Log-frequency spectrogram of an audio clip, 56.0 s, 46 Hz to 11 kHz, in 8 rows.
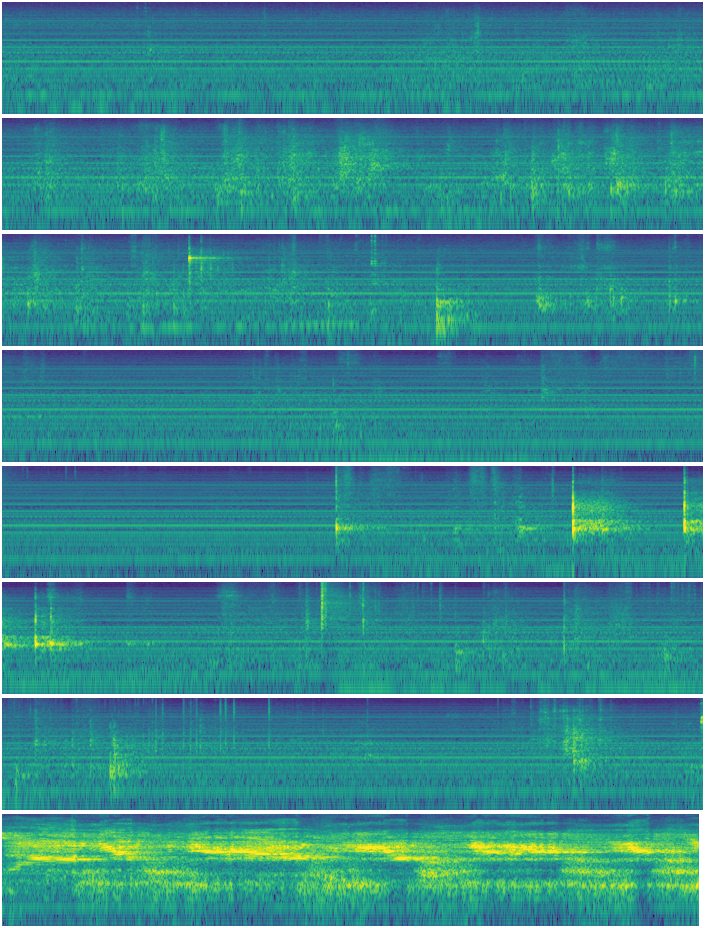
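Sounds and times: steady electrical hum: 0.0s - 56.0s.

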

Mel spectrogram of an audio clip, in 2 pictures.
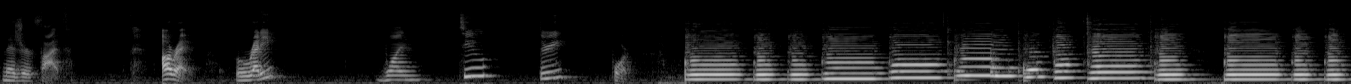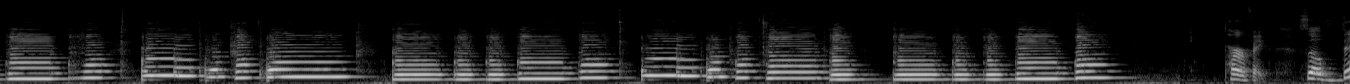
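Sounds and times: alto saxophone melody: 6.6s - 25.3s.

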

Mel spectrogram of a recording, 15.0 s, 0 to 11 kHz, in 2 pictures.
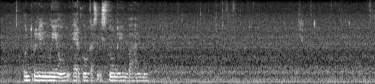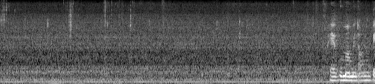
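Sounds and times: appliance humming: 0.0s - 15.0s
eating noodles with plastic fork: 4.0s - 5.1s, 5.7s - 12.6s.

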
